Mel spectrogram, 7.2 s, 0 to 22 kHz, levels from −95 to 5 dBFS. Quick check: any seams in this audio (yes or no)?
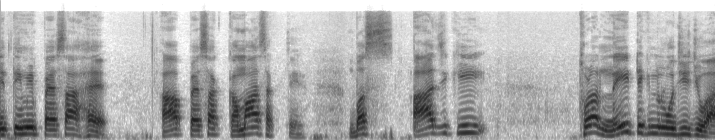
no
